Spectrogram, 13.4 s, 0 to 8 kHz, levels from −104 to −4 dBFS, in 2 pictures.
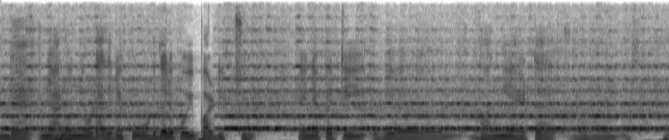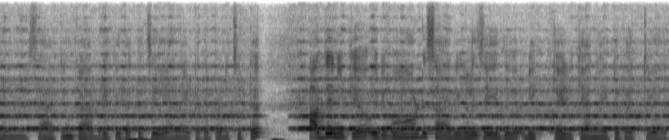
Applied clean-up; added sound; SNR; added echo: none; Bowed string instrument; -3 dB; none.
